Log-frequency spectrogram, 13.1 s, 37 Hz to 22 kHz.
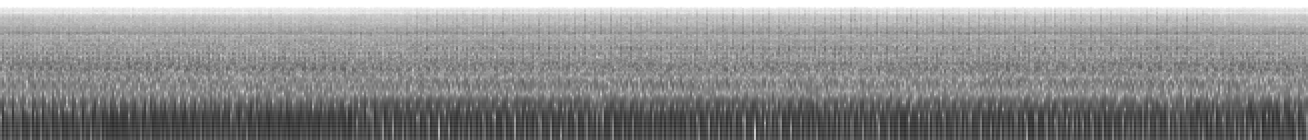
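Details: Honda XR400 single-cylinder at cold start (-5°C): steady loose knock and rattle about twice a second from the top end, nearly vanishing when warm; owner suspects the automatic cam chain tensioner is not holding tension; cold-start engine rattle.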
